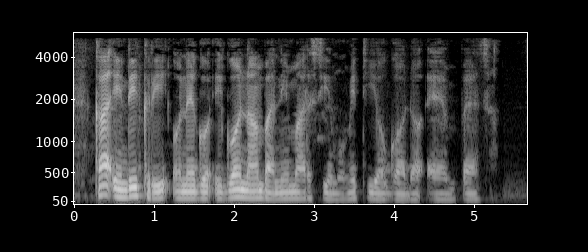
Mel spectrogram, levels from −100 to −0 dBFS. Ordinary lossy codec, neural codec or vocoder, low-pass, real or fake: MP3, 48 kbps; none; 5.4 kHz; real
